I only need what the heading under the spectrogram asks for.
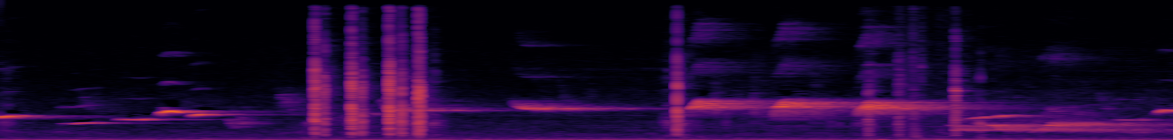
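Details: White-rumped shama song used to stimulate and train other shamas to sing: soft, scattered high whistles broken by brief sharp clicks, then a sustained bright whistle and lower warbled notes. The overall level is quiet.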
